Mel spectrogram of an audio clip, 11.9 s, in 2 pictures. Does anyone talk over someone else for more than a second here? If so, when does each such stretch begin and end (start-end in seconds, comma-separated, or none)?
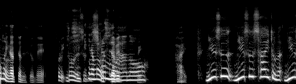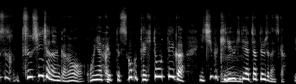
1.4-2.9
